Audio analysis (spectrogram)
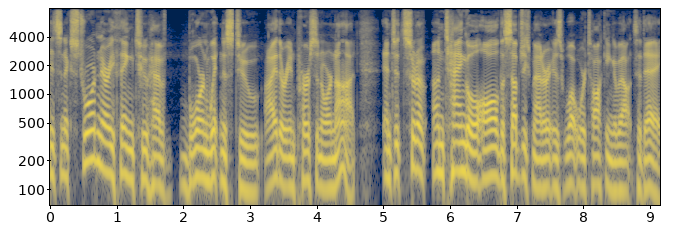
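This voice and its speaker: A man with an American accent, medium pitch, a normal speaking voice, lively intonation and a moderate pace, in a very clean recording with a silent background. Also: dry, close sound with no echo. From Philadelphia. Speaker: history podcast host. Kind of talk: interview; scripted narration.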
